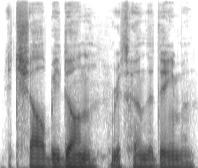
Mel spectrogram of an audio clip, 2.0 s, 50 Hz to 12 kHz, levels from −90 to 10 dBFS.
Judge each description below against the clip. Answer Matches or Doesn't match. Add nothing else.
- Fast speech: Matches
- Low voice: Matches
